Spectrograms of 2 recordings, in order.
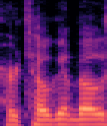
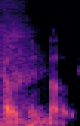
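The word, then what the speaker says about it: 's-Hertogenbosch: That Hertogenbosch starts. It's like apostrophe S dash H. Oof. Hertogenbosch. It's like a silent S.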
